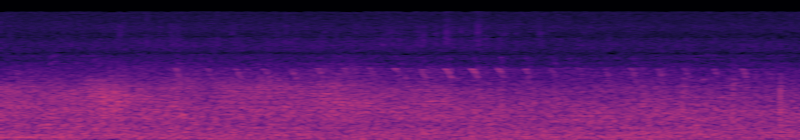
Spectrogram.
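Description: A bird calling in a fast, even run of short, dry, high notes, about five a second, starting a little over a second in, over a steady outdoor background hiss.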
